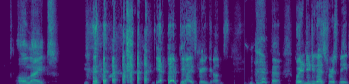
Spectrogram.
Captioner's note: laughter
